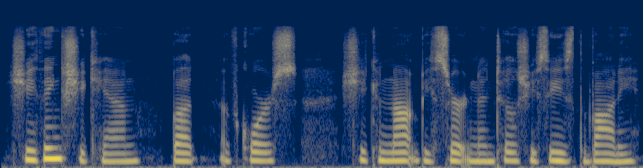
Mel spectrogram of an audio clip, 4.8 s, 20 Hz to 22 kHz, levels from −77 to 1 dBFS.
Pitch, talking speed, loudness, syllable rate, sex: 200 Hz, 200 wpm, -19 LUFS, 5.2 syllables/s, female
